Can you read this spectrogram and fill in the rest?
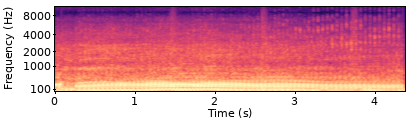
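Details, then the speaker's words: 1979 Harley-Davidson Shovelhead V-twin, started after roughly six years sitting: loping, uneven idle holds steady for several seconds with no clatter or grinding, then shuts off; sounds healthy. "Sounds pretty good, honestly."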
